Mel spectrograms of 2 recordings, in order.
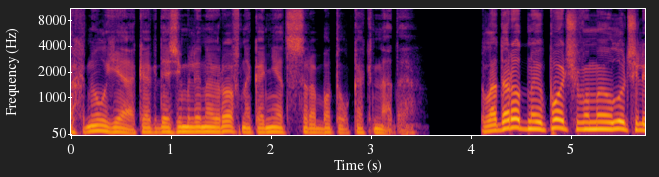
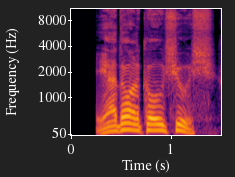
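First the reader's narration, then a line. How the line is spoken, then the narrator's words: Snort. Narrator (Russian): хмыкнул я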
